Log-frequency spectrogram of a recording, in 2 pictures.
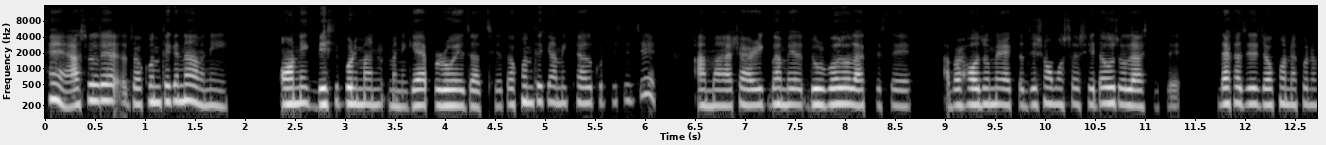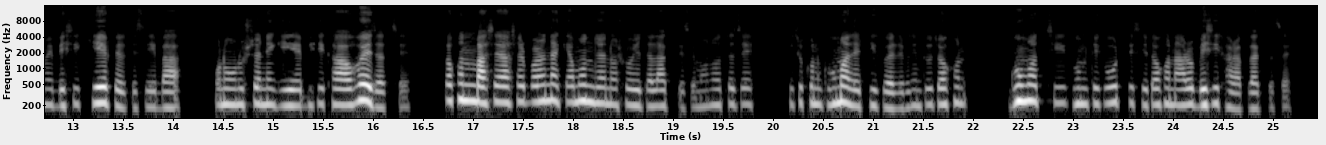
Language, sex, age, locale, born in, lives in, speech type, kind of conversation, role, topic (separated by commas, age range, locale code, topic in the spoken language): Bengali, female, 20-24, bn-BD, Bangladesh, Bangladesh, conversation, advice, user, ব্যায়াম করতে অনুপ্রেরণা কেন হারিয়ে যায়?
